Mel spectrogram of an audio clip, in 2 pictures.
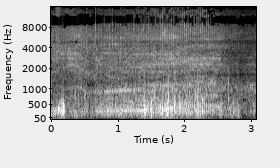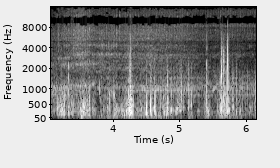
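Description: Motorcycle taxi engine running at road speed, heard from the pillion seat, with frequent rustles and knocks close to the microphone.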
